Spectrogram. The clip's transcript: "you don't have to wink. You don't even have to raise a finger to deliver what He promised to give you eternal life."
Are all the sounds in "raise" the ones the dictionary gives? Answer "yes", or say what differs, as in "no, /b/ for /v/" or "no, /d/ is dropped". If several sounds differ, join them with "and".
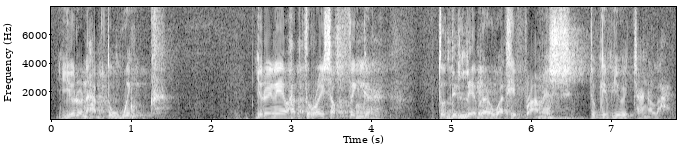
no, /s/ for /z/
